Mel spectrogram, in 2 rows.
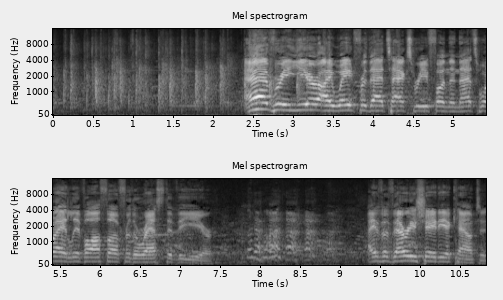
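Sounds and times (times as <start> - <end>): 
crowd applauding: 0.0 - 3.8
speech: 2.4 - 8.7, 9.4 - 10.8
laughter: 7.7 - 9.2.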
